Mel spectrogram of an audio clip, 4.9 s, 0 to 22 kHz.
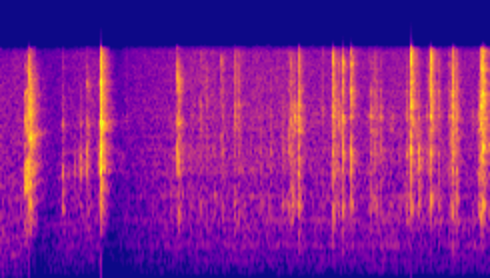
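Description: A string of irregular small clicks and ticks from a T-handle combination wrench fitted into the plastic top cover of a Dolmar PS-32 chainsaw and turned to loosen the cover's fasteners, the sharpest click about a second in.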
